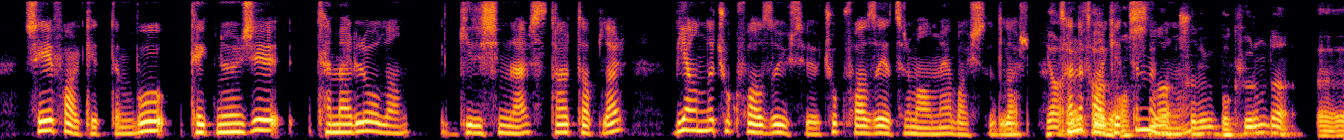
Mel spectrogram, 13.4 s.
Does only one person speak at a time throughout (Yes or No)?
No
